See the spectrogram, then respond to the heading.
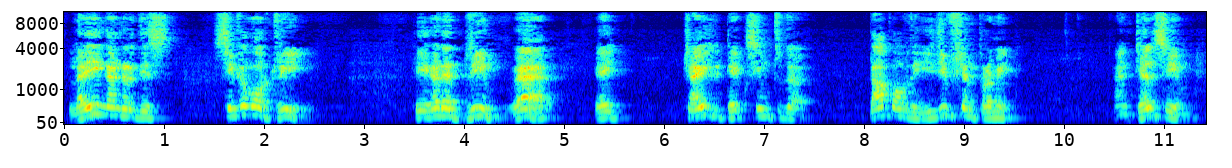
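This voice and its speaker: A man's voice: fairly high pitch, lively intonation, slow pace, pauses often, roomy sound, distant mic, rough recording. Indian man reading a literary talk. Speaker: book talk presenter.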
